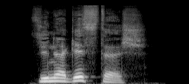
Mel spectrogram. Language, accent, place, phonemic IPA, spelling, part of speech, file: German, Germany, Berlin, /ˌsʏnɛʁˈɡɪstɪʃ/, synergistisch, adjective, De-synergistisch.ogg
- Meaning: synergistic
